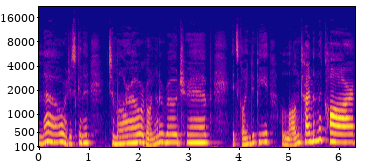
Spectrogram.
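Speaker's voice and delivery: very calm, gentle, soothing bedtime voice, a bit high. A parent demonstrates telling their kids the day before, in a very soothing voice. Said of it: "in a very soothing voice".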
